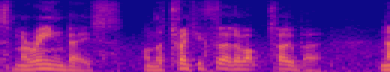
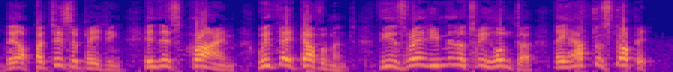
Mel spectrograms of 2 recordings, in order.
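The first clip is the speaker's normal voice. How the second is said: high, loud and fast, furious; rising fury; 8 semitones higher, 10 dB louder than usual. Retold or imitated. Arafat's voice rising again at the reporter in fury. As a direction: let the anger surge up again. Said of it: "The voice was rising again".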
